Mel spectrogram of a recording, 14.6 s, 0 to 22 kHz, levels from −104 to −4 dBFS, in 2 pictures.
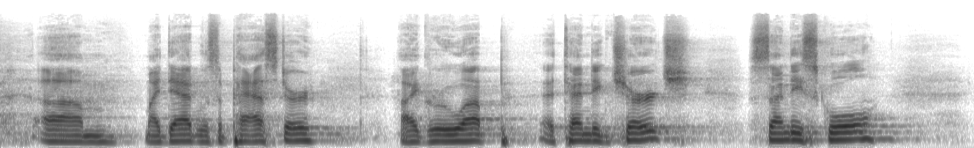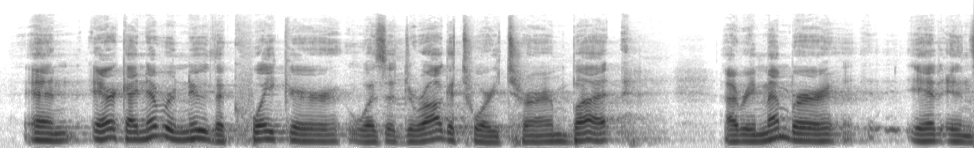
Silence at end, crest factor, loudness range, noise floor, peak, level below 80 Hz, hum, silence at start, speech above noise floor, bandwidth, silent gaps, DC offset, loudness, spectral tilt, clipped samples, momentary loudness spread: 0 s; 18 dB; 3 LU; -66 dBFS; -14 dBFS; -74 dBFS; none; 0 s; 37 dB; 14.5 kHz; none; under 0.1%; -30 LUFS; -5.5 dB/octave; under 0.1%; 11 LU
